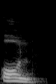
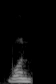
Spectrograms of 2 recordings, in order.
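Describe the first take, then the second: First: The word is said to rhyme with 'bone'. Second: The word is said like modern 'won'. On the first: This is the pronunciation from centuries ago. "the old pronunciation, if you go back centuries, at least in this country, was own" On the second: This is the present-day pronunciation. "It wasn't one"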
